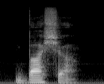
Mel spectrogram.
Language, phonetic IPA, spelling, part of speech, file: Polish, [ˈbaɕa], Basia, proper noun, Pl-Basia.ogg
